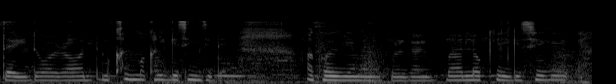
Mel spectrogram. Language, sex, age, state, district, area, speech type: Manipuri, female, 30-45, Manipur, Imphal East, rural, spontaneous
